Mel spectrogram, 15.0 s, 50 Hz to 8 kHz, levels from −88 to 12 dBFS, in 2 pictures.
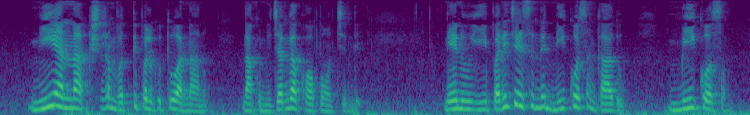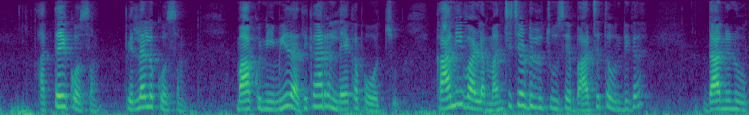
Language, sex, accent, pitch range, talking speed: Telugu, female, native, 185-255 Hz, 145 wpm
